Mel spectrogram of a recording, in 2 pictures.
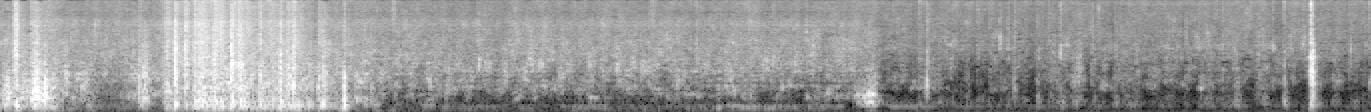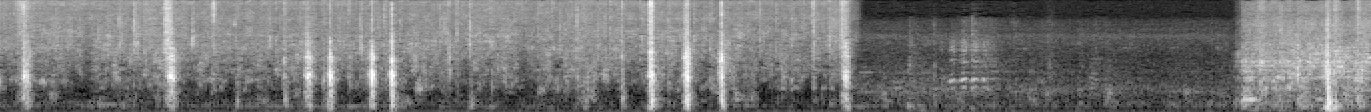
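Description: A loud rustling clatter of bamboo shoots tumbling out of a woven basket onto a concrete floor, then scattered sharp knocks of a machete chopping bamboo shoots on a wooden board. Near the end the sound drops out to silence for about two seconds.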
